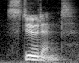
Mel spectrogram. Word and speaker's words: student: So I'm not saying stew dent. I'm saying stew. D. That vowel sound is super unclear. I don't even know what vowel it is.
